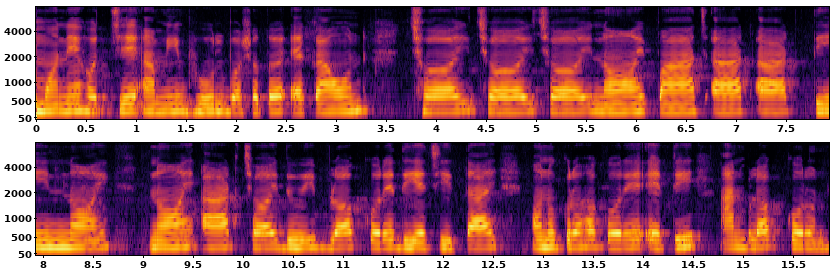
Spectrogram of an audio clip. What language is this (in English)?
Bangla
